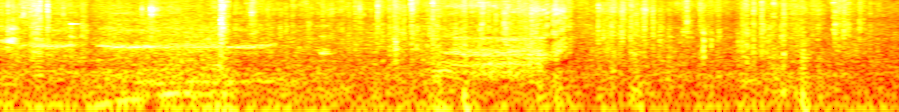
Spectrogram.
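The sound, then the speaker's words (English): A car rumbles along, its rough, noisy engine holding a steady drone with a few rattly squeaks over the top, and no one speaking. “People wonder why I don't buy American cars. God damn. Listen to that piece of shit.”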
